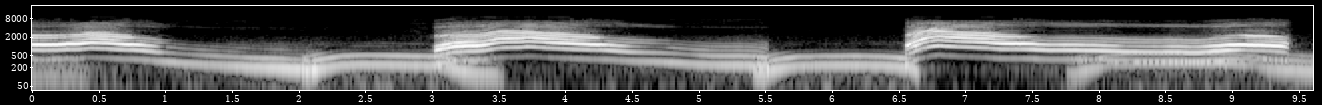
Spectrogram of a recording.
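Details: Two cats arguing at the seashore, one a big orange tabby: loud harmonic yowls about every three seconds, each answered by a lower, arching moan, the exchange steady and clear with little background noise.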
